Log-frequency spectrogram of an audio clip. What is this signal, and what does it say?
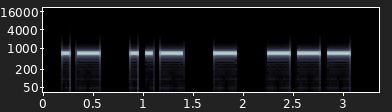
Morse code, heard as a keyed tone, about 16 wpm, 680 Hz. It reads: AUTO
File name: Morsekurs / Witze / Witz 26. Oktober 2021, 70 F80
